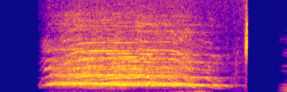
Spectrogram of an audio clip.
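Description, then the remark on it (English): A loud burst of crowd cheering at a live show at Geek Fest, answering a question about Overwatch fans, with high-pitched screams and whoops, sustained for under two seconds before cutting off sharply; a voice begins speaking right after. “I'm okay with that getting the biggest ovation.”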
